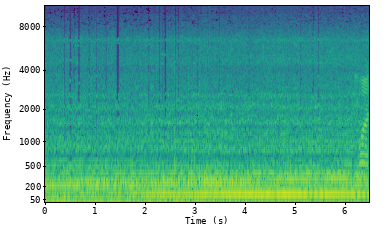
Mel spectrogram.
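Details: Ford Mustang GT (99-04) idling right after swapping the stock 105 amp alternator for a new SR Performance 130 amp unit; steady, even low rumble, no misses, squeal or belt whine, no battery light; normal idle, charging sounds healthy.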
